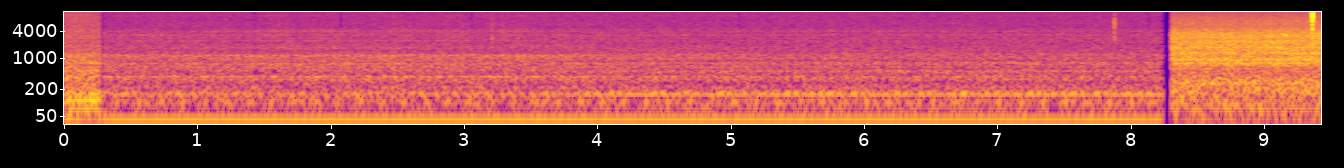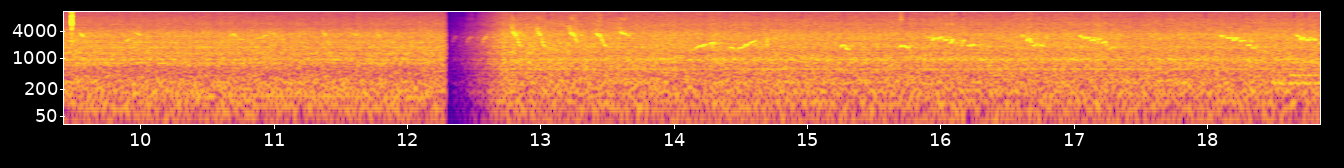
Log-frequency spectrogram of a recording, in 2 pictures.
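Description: Steady low rumble of a car idling, heard from inside the cabin. After two abrupt cuts, about 8 and 12 seconds in, steady traffic noise continues with short bird chirps over it.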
